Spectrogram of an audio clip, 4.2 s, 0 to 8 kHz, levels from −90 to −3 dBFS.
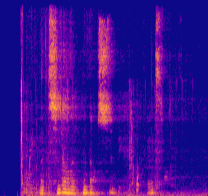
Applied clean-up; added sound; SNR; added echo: neural mask model DeepFilterNet 3.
